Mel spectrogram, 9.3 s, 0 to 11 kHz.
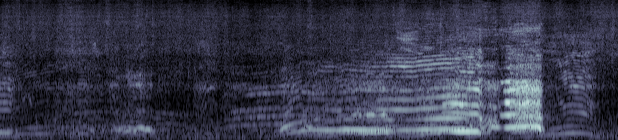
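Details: Herd of about 80 cows, let outside for the first time, lowing repeatedly: overlapping deep moos, a short one early and then longer, louder bellows that rise and fall, the loudest near the end, over a soft hiss.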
